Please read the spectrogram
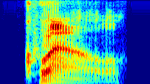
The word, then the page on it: quell: British English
